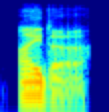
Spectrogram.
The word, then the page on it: IDA: British English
